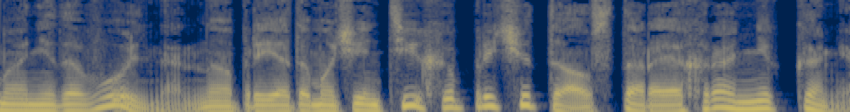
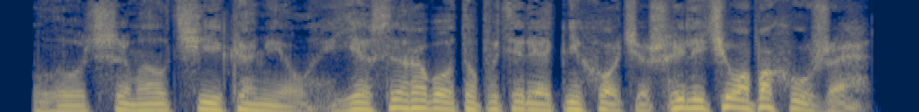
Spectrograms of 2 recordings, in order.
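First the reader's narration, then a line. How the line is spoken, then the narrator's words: Angry hiss. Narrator (Russian): Зло прошипел Тарантус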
